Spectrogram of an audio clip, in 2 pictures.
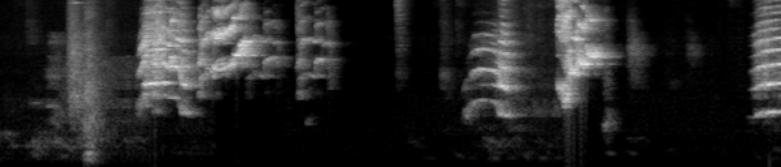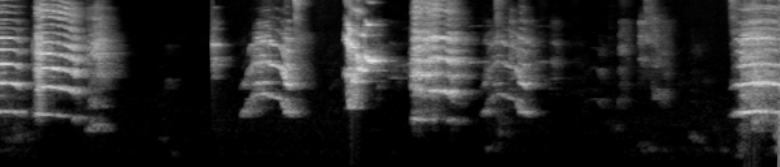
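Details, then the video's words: Major Mitchell's cockatoo feeding on high-protein parrot pellets gives loud, harsh screeching squawks in bursts of two or three, spaced by short silences, with no other sounds. "메이저 미첼 코카투의 먹방!"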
